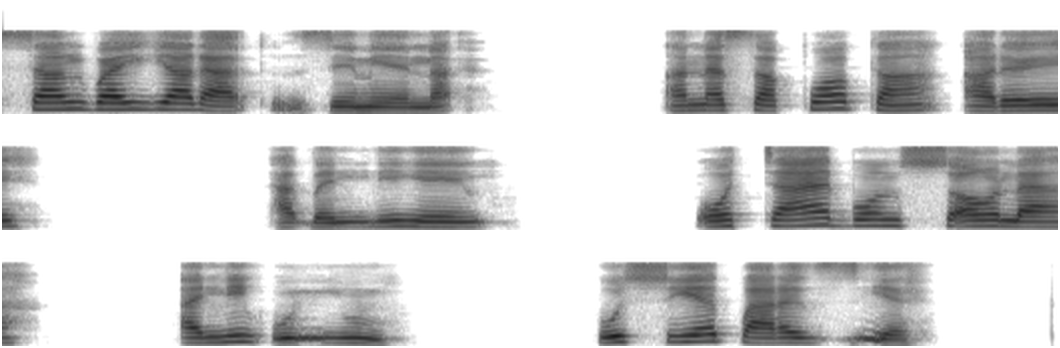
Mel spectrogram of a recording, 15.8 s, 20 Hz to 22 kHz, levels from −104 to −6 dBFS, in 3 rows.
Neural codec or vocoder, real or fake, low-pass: codec, 16 kHz, 0.5 kbps, FunCodec, trained on LibriTTS, 25 frames a second; fake; 7.2 kHz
